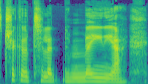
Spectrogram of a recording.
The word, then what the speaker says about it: trichotillomania: And TTM, which is, I can never pronounce it, it's trichotillomania, is a form of OCD.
